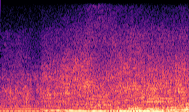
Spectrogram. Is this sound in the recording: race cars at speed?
yes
